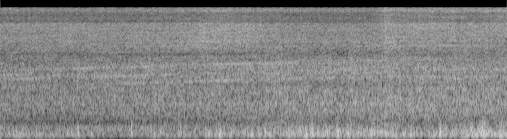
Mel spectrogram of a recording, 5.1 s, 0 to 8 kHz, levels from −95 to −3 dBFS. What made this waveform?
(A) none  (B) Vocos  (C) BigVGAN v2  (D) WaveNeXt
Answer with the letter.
C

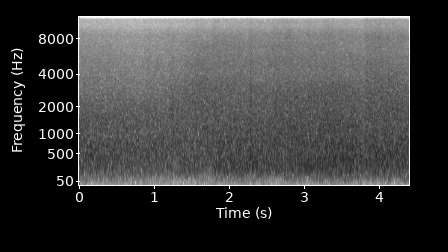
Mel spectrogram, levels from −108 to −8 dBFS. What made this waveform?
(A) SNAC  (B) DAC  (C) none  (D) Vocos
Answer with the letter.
C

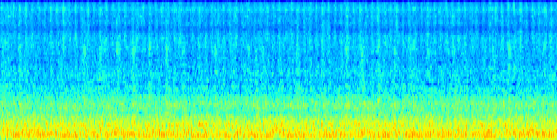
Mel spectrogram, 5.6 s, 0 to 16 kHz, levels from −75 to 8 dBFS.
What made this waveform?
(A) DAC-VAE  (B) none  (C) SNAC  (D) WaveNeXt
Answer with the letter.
B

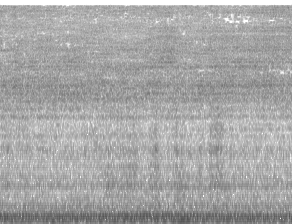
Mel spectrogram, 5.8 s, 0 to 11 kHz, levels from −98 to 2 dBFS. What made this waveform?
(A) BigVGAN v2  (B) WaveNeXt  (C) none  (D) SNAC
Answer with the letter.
C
